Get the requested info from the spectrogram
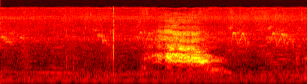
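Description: Young lion cub giving one short, raspy cry about a second in that drops in pitch at the end: a cub calling for its mother.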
